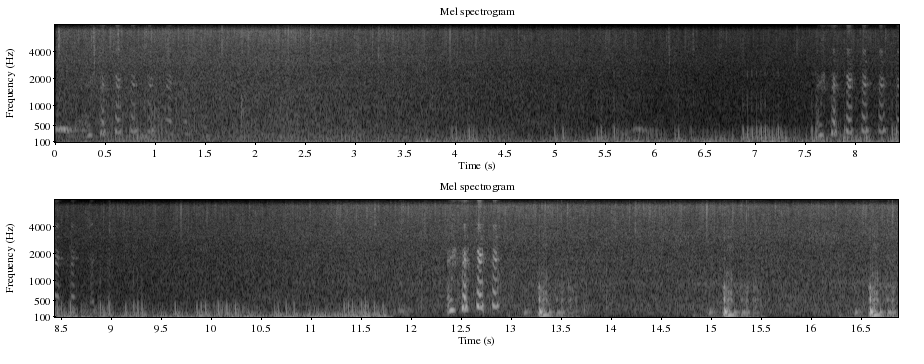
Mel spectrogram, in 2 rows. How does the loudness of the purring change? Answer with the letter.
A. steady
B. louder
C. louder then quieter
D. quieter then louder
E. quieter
B.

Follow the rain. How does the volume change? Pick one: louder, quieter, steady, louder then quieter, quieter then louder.
quieter then louder.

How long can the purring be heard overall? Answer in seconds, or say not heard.
17 s.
